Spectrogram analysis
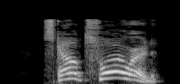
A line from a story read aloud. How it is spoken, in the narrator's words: yelled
